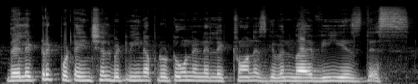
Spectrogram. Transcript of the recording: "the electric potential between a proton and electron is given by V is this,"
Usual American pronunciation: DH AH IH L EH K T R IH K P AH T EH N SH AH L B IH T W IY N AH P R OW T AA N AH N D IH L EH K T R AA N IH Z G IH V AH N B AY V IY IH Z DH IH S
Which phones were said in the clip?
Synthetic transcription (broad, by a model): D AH IH L EH K T R IH K P AH T EH N SH AH L B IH T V IY N AH P R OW T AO N AH N D IH L EH K T R AA N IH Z G IH V AH N B AY V IY IH Z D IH S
